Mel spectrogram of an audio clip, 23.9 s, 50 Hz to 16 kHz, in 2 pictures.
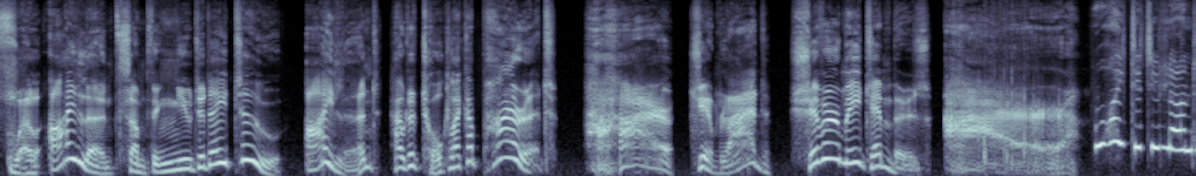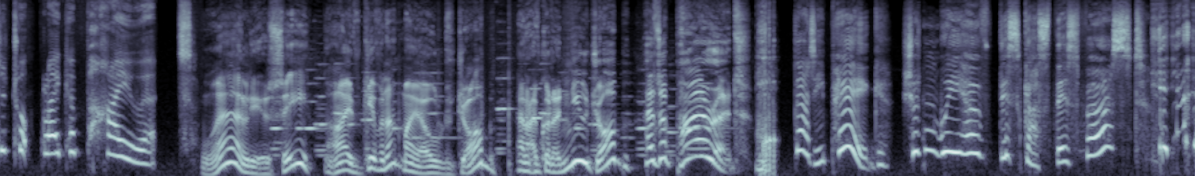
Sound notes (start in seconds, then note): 5.9 menacing voice; 9.4 he growls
